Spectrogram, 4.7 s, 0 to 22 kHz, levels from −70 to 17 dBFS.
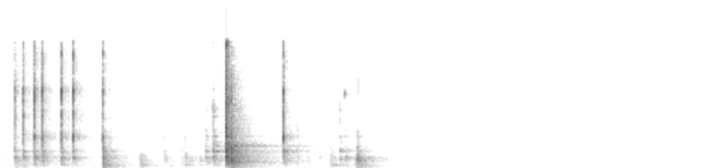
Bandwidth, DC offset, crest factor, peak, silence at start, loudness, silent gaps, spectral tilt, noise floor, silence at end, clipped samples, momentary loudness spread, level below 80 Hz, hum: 17 kHz; under 0.1%; 32 dB; 0 dBFS; 0.1 s; -25 LUFS; none; 3.5 dB/octave; -88 dBFS; 2.3 s; under 0.1%; 22 LU; under -90 dBFS; none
